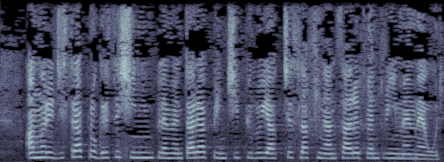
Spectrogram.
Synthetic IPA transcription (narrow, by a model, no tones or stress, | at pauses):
amɨnɾe̞d͡ʒist̪ɾat̪̚pɾo̞ɡɾe̞se̞ʃiɨnimple̞me̞nt̪aɾeapɾint͡ʃipjulujak̚t͡ʃe̞slafinant̪saɾe̞pe̞nt̪ɾuime̞me̞urʲ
